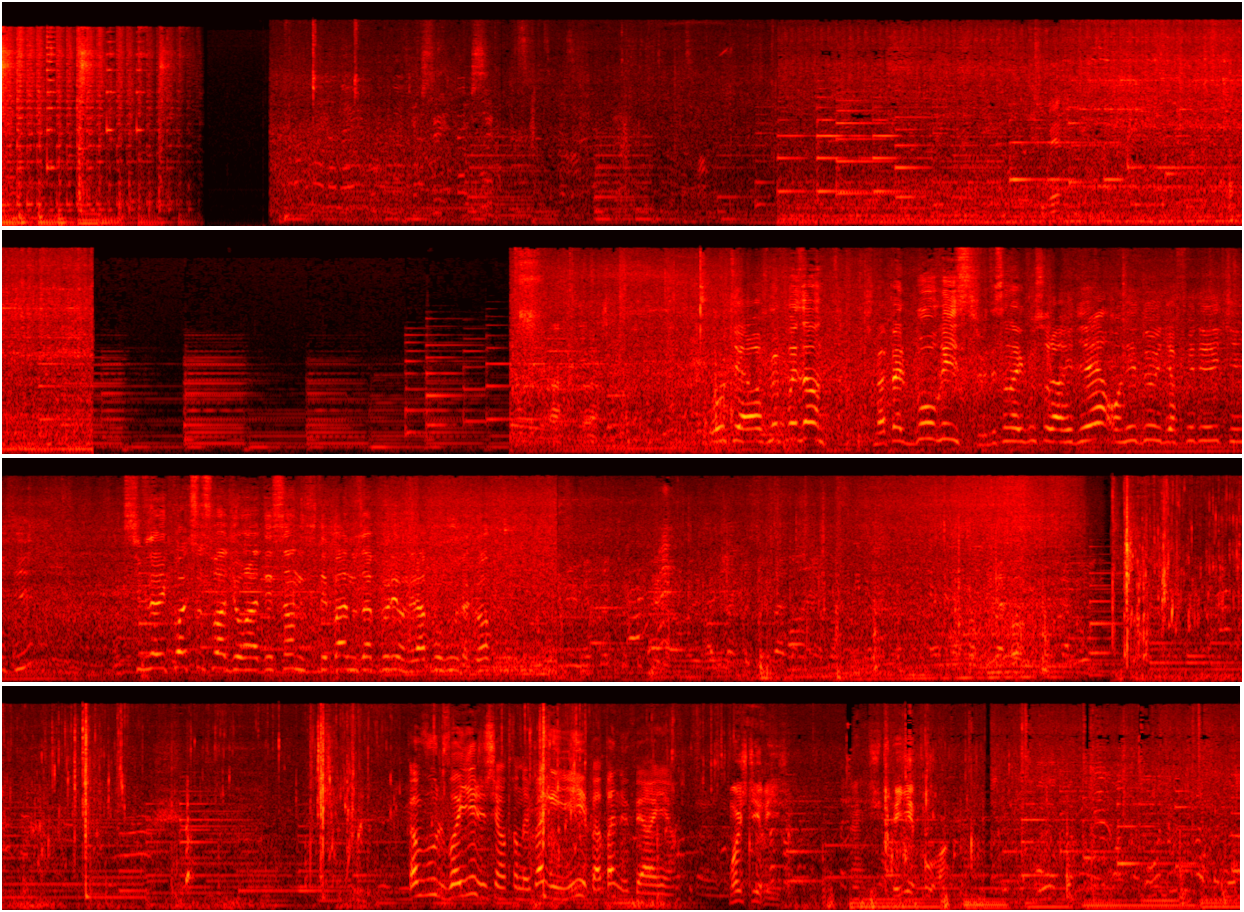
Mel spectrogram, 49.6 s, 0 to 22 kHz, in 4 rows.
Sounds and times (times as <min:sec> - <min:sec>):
Music: 0:00.0 - 0:02.1, 0:02.7 - 0:20.7, 0:25.9 - 0:49.5.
